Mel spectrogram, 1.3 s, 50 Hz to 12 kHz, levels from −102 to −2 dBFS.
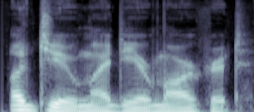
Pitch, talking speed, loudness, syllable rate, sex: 95 Hz, 190 wpm, -17 LUFS, 6.1 syllables/s, male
